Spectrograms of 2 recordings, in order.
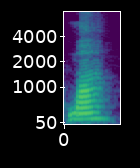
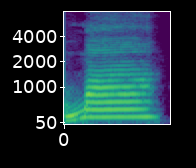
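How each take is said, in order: First: The pitch is short, light and unmarked. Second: The pitch stays high and level. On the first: "neutral ma" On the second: "High level ma"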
